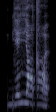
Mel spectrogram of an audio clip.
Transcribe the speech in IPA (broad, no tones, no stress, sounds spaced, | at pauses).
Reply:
bʲ e vʲ ɔ dˤ ɘ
